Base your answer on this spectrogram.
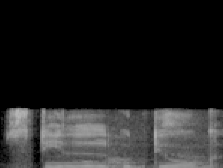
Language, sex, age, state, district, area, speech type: Sanskrit, female, 18-30, Maharashtra, Nagpur, urban, spontaneous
